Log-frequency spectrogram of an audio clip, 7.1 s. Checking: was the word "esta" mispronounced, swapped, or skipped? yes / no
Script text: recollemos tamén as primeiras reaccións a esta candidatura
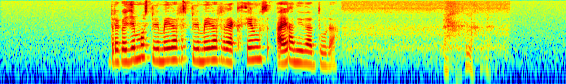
yes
